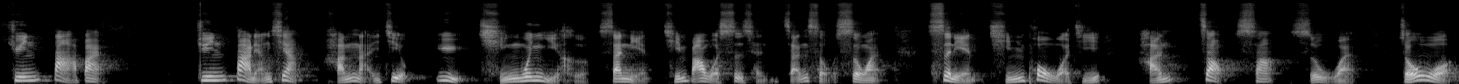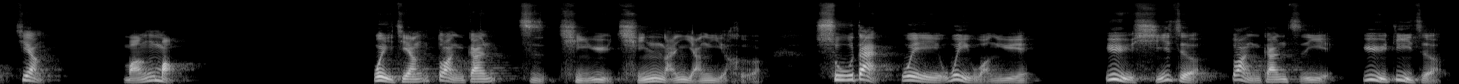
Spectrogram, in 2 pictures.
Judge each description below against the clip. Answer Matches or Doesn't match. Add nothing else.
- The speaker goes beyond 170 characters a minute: Doesn't match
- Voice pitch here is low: Matches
